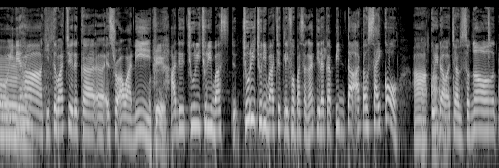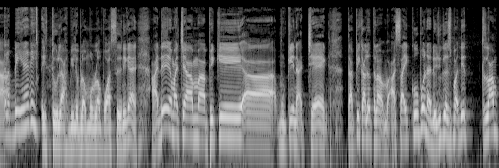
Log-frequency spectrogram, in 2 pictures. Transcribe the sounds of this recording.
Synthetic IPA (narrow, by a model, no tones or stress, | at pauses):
oiniɦakit̪əbat͡ʃədəkat̪̚əɛst̪ɾoawaniokeʔadət͡ʃuɾit͡ʃuɾibast͡ʃuɾit͡ʃuɾibat͡ʃət̪əlefonpasaŋant̪idaʔkanpint̪aʔat̪awsajko | aakunidaʔbat͡ʃamsəŋawt̪ələbɪhlaniit̪ulahbiləbəlaŋbubəlaŋpuasənikanʔa̰dəjaŋmat͡ʃaməpikɪəmuŋkɪnːa̰ʔt͡ʃɛk̚t̪apikalot̪əla̰mə̰sajkop̬ʊnadəd͡ʒuɡasəbap̚diə | t̪əlam̚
